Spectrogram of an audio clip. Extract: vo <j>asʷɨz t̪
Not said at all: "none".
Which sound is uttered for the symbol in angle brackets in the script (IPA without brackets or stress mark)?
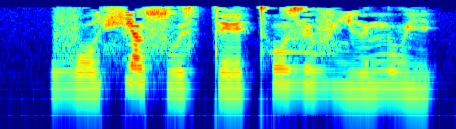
ç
